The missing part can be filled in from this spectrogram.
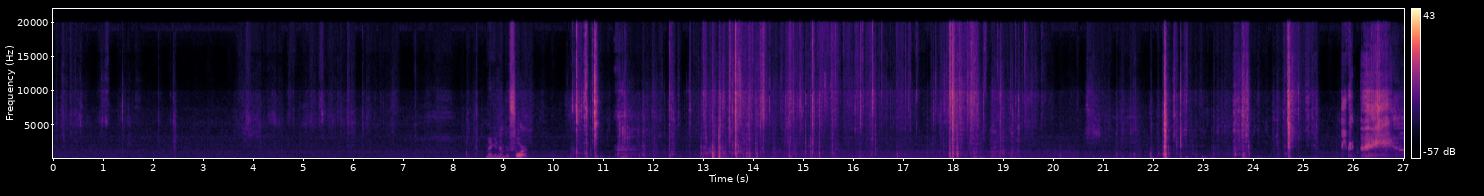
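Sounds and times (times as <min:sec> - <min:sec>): cardboard and foil crinkling: 0:11.6 - 0:25.3.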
